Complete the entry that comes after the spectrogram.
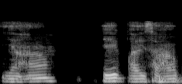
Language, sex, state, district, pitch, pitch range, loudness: Hindi, male, Chhattisgarh, Sarguja, 135 Hz, 130-150 Hz, -21 LUFS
